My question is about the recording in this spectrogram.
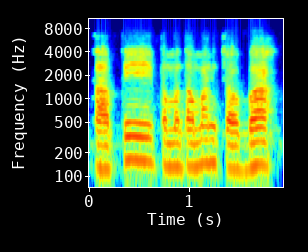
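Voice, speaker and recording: A man's voice: mid-range voice, steady tone, unhurried, fairly bright tone. A male lecturer speaks over a video call, and his audio breaks up and drops out. The sound is dull and muffled, in a dry space with no echo. He throws questions to his class as he talks. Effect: choppy, breaking-up video call audio.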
